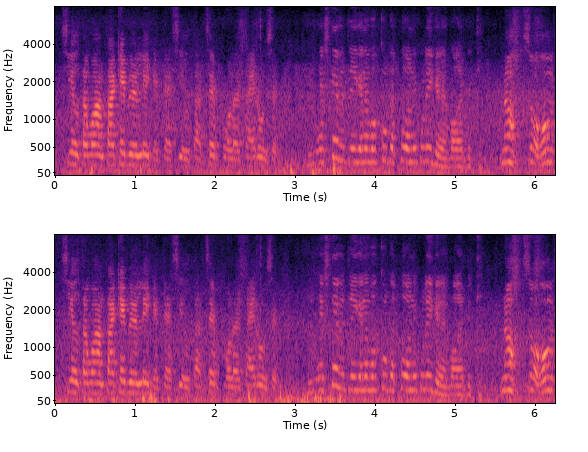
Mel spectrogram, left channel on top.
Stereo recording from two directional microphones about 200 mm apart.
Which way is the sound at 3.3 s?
Centre (ahead or behind).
